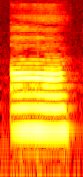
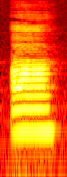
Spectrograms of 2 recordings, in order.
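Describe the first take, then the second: First: The vowel is nasal and high in pitch. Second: The vowel is high in pitch, not nasal. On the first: "the short form high nasal tone" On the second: "the short form high tone"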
